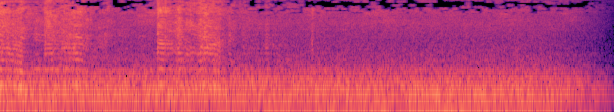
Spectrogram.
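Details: Flies buzzing periodically, with two brief, strong humming passes early on, then a fainter drone that fades away at the end over a low rumbling background.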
